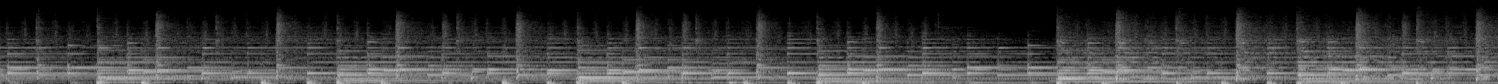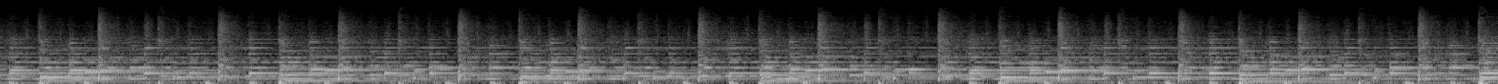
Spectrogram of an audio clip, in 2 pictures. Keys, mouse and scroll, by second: 1.9 alt+x, 3.8 alt+middle click, 7.2 shift+click, 8.2 shift+click, 9.3 shift+click, 9.5 shift+double click, 13.8 ctrl+click, 16.6 alt+middle click, 20.6 alt+middle click, 24.2 alt+middle click, 27.1 F4, 27.4 alt+middle click.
